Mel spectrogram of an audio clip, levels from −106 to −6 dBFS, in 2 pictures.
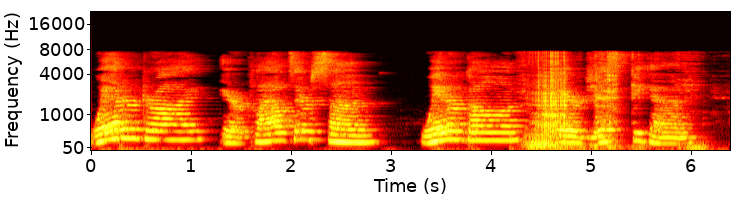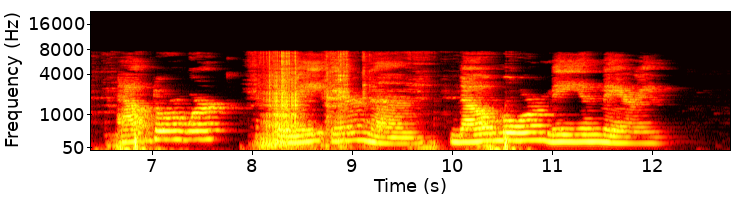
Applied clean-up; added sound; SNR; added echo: classical method WPE with log-MMSE.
